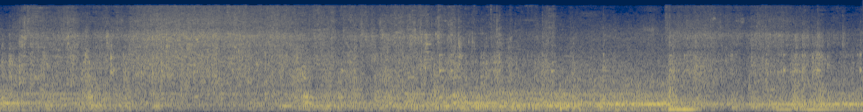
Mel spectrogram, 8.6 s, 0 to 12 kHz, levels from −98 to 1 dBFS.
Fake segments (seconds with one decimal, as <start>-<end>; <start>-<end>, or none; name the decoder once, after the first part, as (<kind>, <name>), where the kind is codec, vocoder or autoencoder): 1.7-3.9 (vocoder, Vocos); 5.3-6.7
